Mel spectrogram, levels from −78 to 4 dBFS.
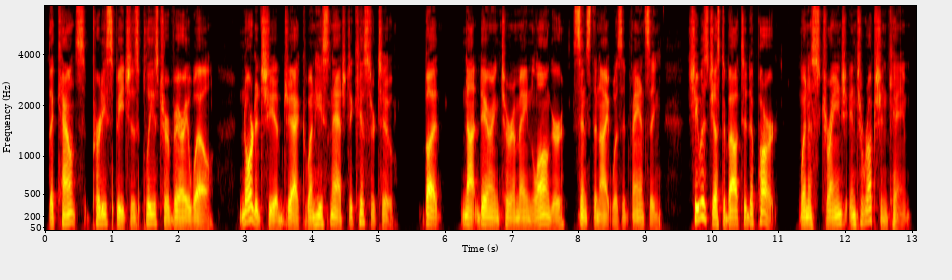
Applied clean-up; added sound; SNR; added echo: none; none; none; none.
